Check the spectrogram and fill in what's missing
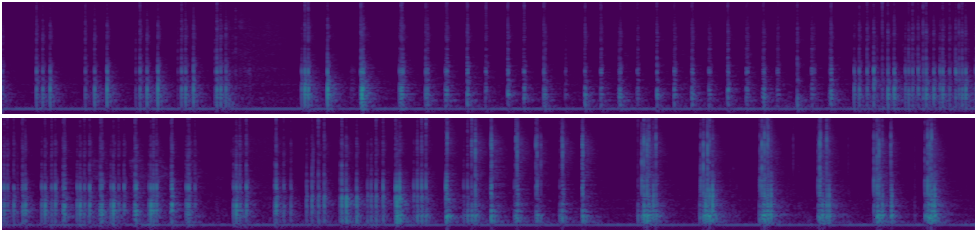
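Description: Long painted nails tap and scratch fast on the solid, polished top of a varnished wooden desk. The result is a rapid stream of short, dry clicks with bright edges, and a dense scratching stretch in the middle. A steady low hum sits underneath.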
